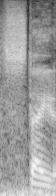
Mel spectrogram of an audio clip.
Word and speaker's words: Staten: Is it Staten or Staton? Staten. I was actually just about to say something about it. I believe it's pronounced Staten.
